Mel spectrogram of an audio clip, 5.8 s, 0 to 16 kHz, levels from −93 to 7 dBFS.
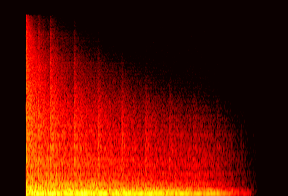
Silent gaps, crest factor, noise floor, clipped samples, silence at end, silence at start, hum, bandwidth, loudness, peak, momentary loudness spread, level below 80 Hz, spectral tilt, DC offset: none; 16 dB; -57 dBFS; under 0.1%; 1.15 s; 0.5 s; none; 9.2 kHz; -23 LUFS; -6 dBFS; 13 LU; -22 dBFS; -7 dB/octave; under 0.1%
